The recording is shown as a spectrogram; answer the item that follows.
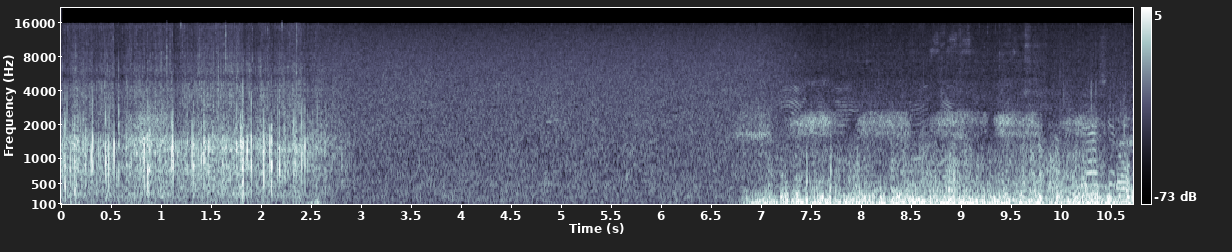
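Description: Rain on umbrellas: a dense crackle of drops at first, then a quieter, steady hiss. About seven seconds in, a loud low rumble sets in, with a run of short, evenly spaced sounds over it.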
